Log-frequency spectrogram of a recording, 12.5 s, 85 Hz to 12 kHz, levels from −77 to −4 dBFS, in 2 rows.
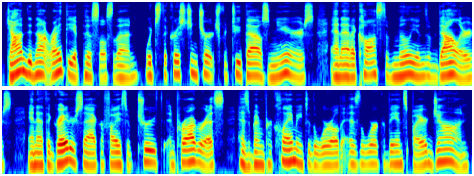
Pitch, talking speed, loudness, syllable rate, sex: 155 Hz, 215 wpm, -19 LUFS, 5.2 syllables/s, female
